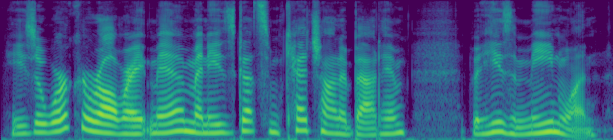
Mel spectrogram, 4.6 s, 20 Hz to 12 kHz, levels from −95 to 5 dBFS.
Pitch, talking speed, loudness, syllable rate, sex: 205 Hz, 250 wpm, -17 LUFS, 5.6 syllables/s, female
